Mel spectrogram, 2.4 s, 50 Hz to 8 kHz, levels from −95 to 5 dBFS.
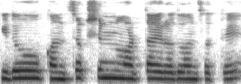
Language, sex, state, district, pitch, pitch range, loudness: Kannada, female, Karnataka, Dakshina Kannada, 245 Hz, 235-260 Hz, -17 LUFS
